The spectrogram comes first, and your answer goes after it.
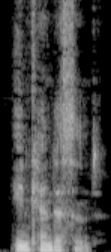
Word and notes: incandescent: Australian English

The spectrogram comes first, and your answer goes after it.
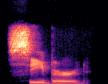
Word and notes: seabird: American English

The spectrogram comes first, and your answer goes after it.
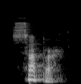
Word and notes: sapper: British English

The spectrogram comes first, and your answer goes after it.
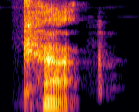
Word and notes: cap: Australian English

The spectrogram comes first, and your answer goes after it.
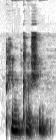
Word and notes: pincushion: British English

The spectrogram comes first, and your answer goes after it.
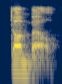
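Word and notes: dumbbell: Canadian

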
